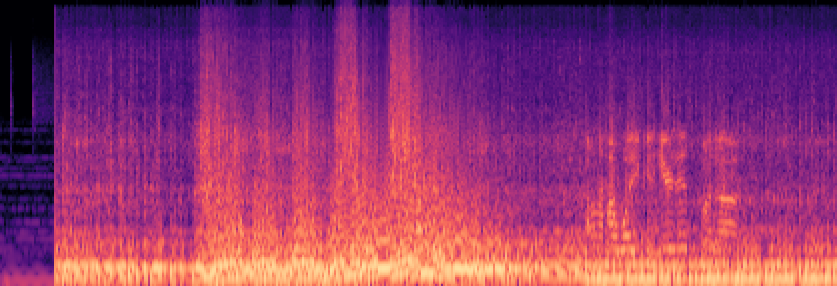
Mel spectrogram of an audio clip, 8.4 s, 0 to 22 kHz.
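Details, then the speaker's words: 1988 BMW E30 325is barn find started after long storage: engine catches and runs roughly, revs surging and sagging; owner suspects it is burning through old gas, tank nearly empty, needs fresh fuel. "letting it sit for a bit i think it's just running through some old gas maybe uh it's pretty much on east so we're gonna have to fill it up with some new gas sounds like it's getting a lot of the kicks out"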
